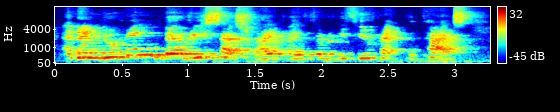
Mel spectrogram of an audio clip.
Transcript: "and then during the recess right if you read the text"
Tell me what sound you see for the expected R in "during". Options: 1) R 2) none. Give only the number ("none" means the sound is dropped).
2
